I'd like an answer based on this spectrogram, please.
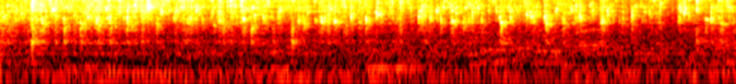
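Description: Curry leaves and whole spices (fennel seeds, cinnamon, clove) sizzling and spluttering in hot oil in a kadai, a steady dense crackle: the tempering stage of the dish.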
